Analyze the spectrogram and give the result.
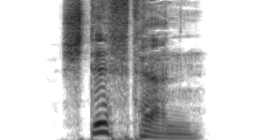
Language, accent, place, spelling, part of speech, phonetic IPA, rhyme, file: German, Germany, Berlin, Stiftern, noun, [ˈʃtɪftɐn], -ɪftɐn, De-Stiftern.ogg
- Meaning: dative plural of Stift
